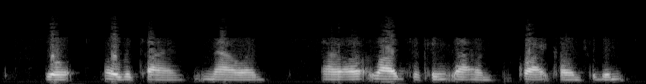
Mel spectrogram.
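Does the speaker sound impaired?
Yes: cerebral palsy; cerebral palsy from birth, predicted never to walk, walked with walking frame, prone to rounded shoulders; back training straightened posture and shoulders; delayed development and talking, speech therapy paid by parents.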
